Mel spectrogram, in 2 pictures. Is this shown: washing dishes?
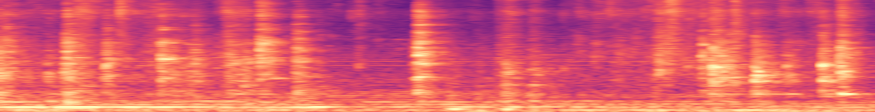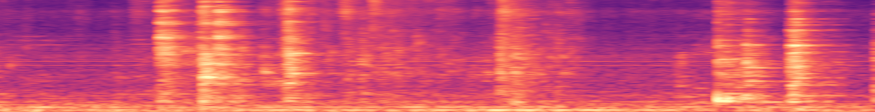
yes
